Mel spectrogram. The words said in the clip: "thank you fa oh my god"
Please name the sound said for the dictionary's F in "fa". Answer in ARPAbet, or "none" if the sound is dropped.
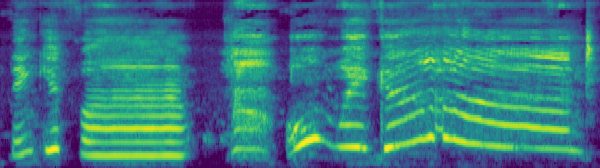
F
